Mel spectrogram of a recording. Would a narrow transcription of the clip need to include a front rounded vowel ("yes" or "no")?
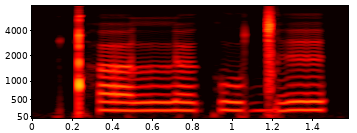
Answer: yes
